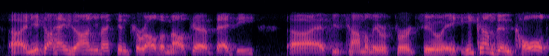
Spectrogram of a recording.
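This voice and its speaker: An American man from the Midwest, a play-by-play announcer giving a casual sports interview with animated, joking phrasing. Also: medium pitch. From Midwestern United States. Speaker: radio play-by-play announcer, guest. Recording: thin phone-like line.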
